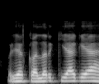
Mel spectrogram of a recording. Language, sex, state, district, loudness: Hindi, male, Jharkhand, Garhwa, -14 LUFS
